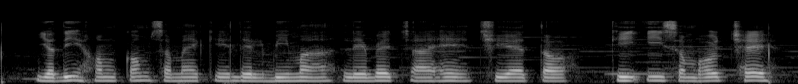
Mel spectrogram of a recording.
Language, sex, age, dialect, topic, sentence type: Maithili, male, 18-24, Bajjika, banking, question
